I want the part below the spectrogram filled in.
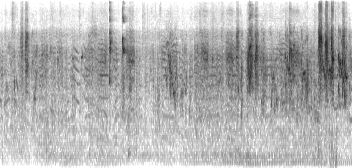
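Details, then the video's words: Budgerigars eating together in a colony; rapid high chattering chirps from several birds over a faint low hum, with louder bursts toward the end. "Budgies birds eating and enjoying in budgies colony budgies parrot chirping sounds"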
